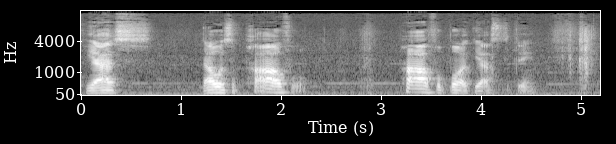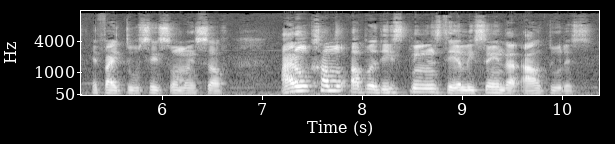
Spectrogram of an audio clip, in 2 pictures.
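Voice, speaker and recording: A man's voice: mid-range voice, lively intonation, unhurried, slight background noise. A man in his twenties with a Bahamian accent, hosting his own podcast, talking about faith and reciting spoken word poetry with dramatic intensity. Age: 20s. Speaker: podcast host.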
